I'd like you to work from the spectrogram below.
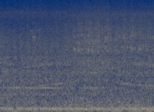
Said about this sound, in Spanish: Me asomé a la puerta porque un ruido de motores retumbaba por todos lados.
